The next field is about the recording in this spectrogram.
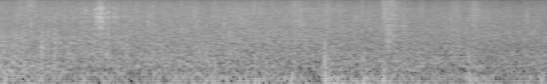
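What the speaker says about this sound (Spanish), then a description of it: "Pinches relámpagos me sacan de onda" Steady rain in Tomb Raider, a dense hiss that stays loud throughout, with a few brief crackles and low rumbles of thunder breaking through near the end.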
